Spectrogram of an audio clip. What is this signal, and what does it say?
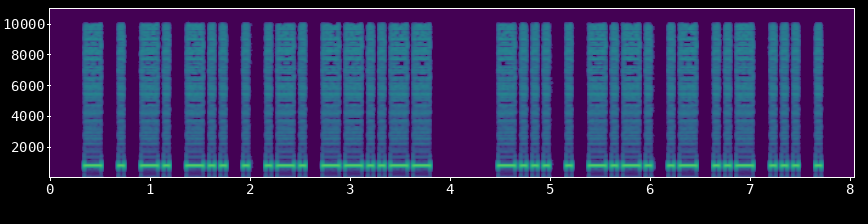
Morse code, heard as a keyed tone, about 21 wpm, 800 Hz. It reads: TENDER, BECAUSE
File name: Chuckles / Chuckles-mp3s / SoftWords @20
